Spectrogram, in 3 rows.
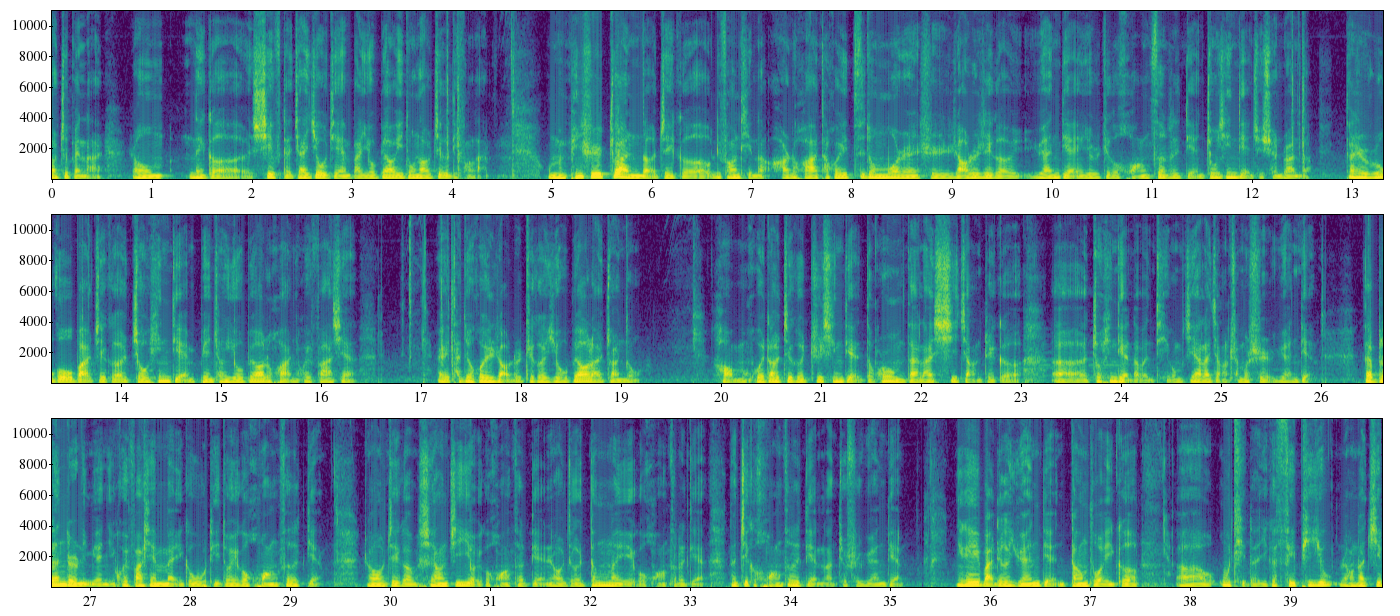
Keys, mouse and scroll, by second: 1.3 click, 4.0-5.2 shift+right drag, 5.3 middle click, 6.1 click, 8.8-10.4 drag, 10.6 click, 11.1 r, 12.2 click, 12.8 r, 15.8-16.9 drag, 17.2 r, 21.2-22.6 drag, 23.0 click, 26.6 click, 28.2 click, 30.1 click, 31.2 shift+middle click, 31.9 click.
